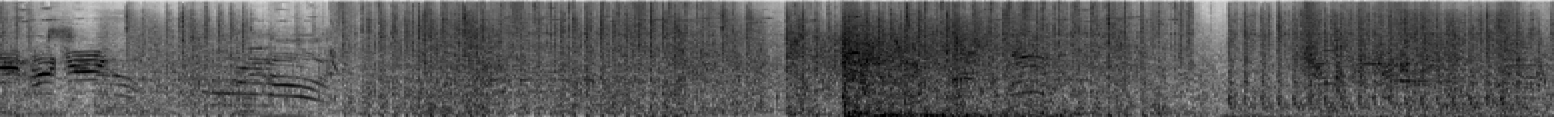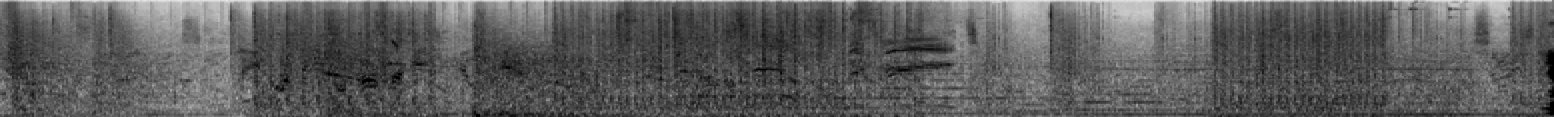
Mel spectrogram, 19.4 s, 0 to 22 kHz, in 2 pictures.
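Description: MG42 machine gun bursts in the Company of Heroes 2 strategy game, quiet rattling volleys mixed with other gunfire and explosions in a busy battle, a voice talking over parts of it.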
